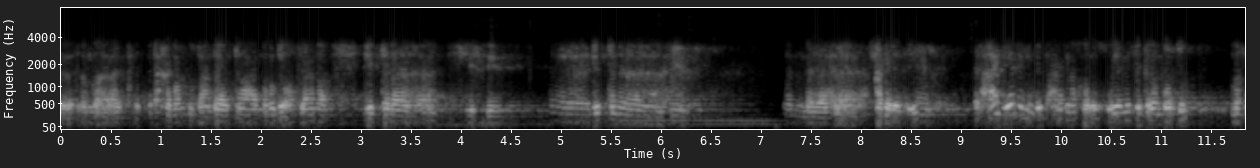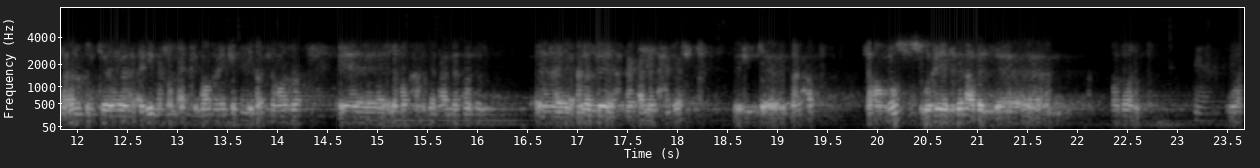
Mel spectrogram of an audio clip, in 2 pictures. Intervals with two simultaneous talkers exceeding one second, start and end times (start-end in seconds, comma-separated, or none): none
